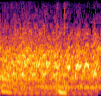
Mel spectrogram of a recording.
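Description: A burst of snickering and chuckling from several voices, dense and busy, that cuts off abruptly at the end.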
